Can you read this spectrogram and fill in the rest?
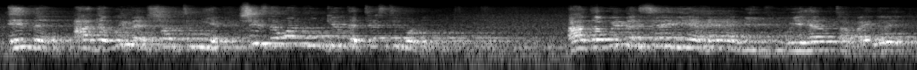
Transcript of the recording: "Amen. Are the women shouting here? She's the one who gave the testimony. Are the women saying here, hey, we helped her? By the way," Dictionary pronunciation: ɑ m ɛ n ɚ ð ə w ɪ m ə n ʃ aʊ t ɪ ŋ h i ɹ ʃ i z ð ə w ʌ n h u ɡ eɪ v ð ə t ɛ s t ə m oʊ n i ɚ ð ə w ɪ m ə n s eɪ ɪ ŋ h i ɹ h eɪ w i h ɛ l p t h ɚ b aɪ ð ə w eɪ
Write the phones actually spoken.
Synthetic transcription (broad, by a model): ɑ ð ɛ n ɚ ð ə w ɪ m ə n s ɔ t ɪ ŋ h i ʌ ʃ i z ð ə w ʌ n h u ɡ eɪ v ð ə t ɛ s t ə m oʊ n i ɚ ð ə w ɪ m ə n s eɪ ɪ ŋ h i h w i w i h ɛ l p t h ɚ b aɪ ð ə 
